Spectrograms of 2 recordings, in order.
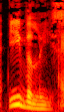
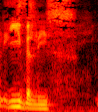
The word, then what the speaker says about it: Ivalice: Ivalice? How do you say it? – Ivalice. Ivalice. – Ivalice? – Mm-hmm. That's how I would say it. Ivalice.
